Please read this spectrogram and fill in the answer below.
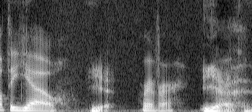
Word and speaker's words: Yough: But they call it the Yough Yeah. River. Yeah, it's called the Yough. Or is Anyway. it the Yag? No. It's the There's Yough. no hard G noises in the abbreviated But there isn't a version.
